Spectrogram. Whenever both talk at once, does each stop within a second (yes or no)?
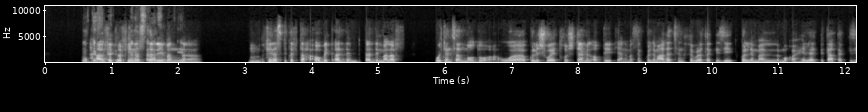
no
